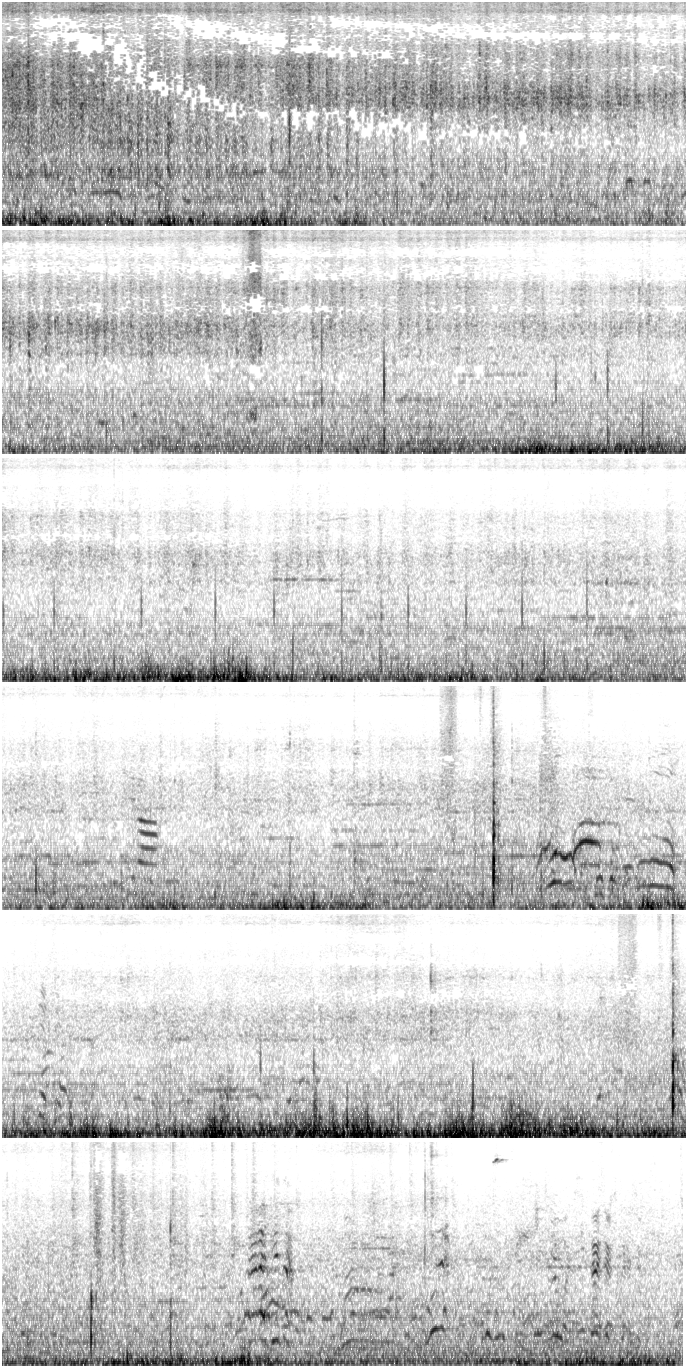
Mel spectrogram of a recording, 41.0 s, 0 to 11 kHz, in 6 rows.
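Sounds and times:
wind buffeting microphone: 0.0 - 3.9, 11.6 - 19.2, 26.8 - 37.2
faint distant voices: 0.0 - 41.0.

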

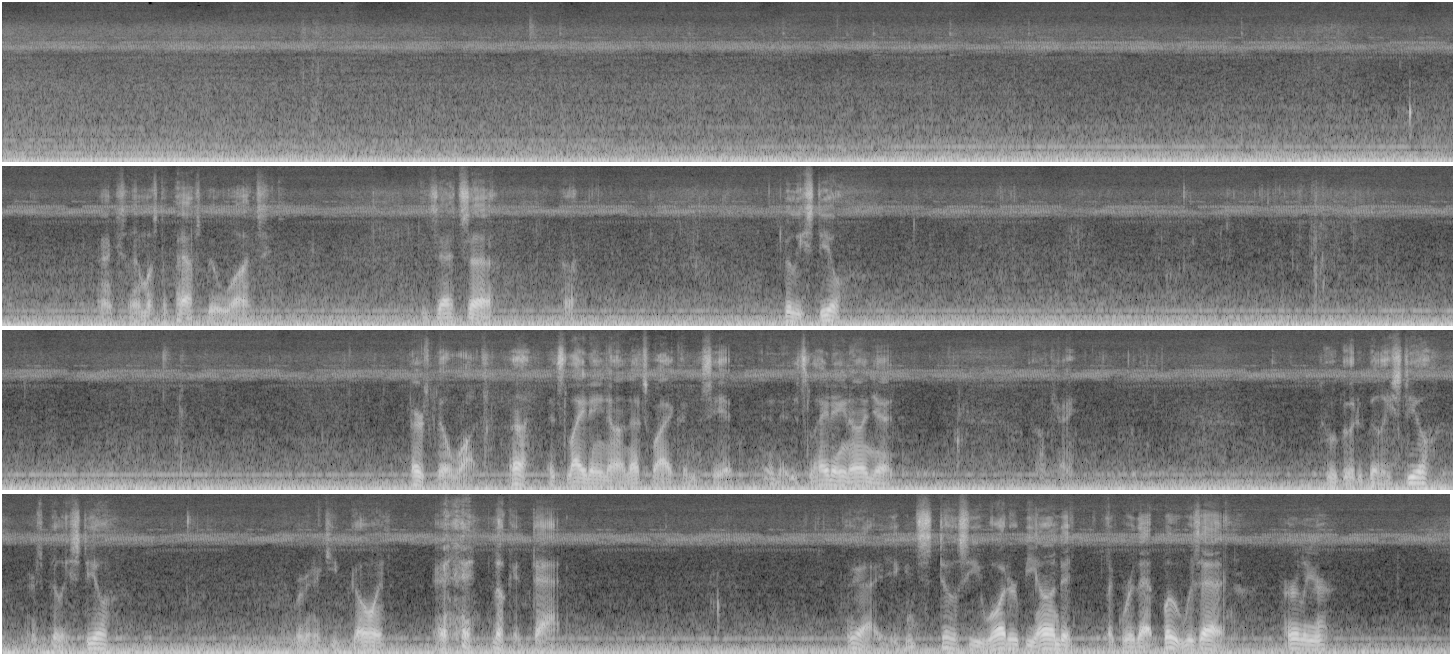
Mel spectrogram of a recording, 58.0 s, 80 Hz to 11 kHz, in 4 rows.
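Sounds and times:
insects calling: 0.0 - 58.0
steady low hum with tones: 0.0 - 58.0.

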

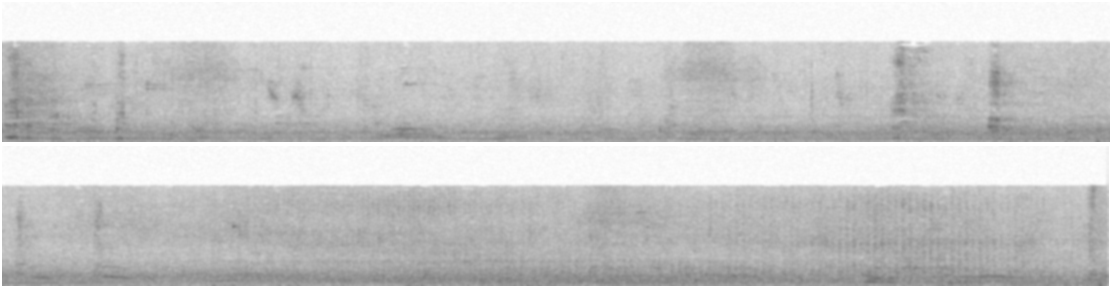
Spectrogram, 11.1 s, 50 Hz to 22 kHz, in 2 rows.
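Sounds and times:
faint distant voices: 0.0 - 11.0
low street rumble: 0.0 - 11.0.

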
